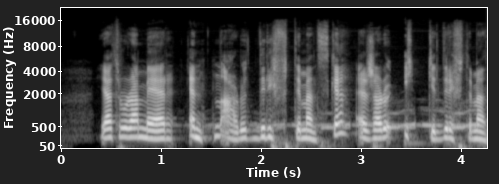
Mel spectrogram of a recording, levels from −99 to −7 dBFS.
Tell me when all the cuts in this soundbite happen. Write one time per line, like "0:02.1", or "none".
none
